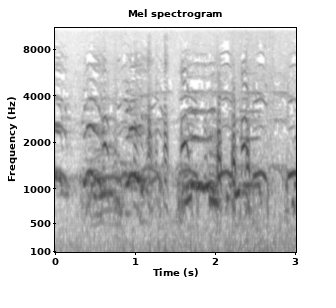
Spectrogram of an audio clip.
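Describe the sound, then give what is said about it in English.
A flock of gulls calls continuously, with harsh, nasal cries overlapping one another at moderate loudness, with no voices present. “Gulls are a year-round fixture of coastal waters and many locales in the interior of the continent.”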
